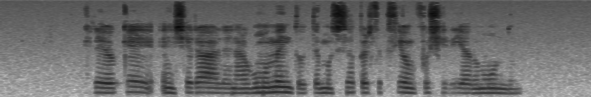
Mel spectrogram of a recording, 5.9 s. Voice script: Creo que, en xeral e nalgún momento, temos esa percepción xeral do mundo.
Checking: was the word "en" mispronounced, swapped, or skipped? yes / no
no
